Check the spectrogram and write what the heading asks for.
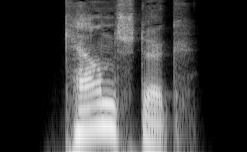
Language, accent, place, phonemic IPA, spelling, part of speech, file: German, Germany, Berlin, /ˈkɛʁnˌʃtʏk/, Kernstück, noun, De-Kernstück.ogg
- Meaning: centerpiece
